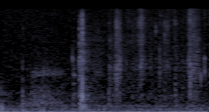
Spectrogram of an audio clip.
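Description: Faint light ticks of tarot cards being handled, as a card drops out of the deck onto the cards laid on the table: one small tick about a second in and another near the end, over a low steady hum.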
